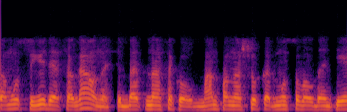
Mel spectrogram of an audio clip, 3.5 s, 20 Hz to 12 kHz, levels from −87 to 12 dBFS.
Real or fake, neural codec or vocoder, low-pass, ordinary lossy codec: fake; vocoder, 48 kHz, 128 mel bands, Vocos; 10.8 kHz; MP3, 48 kbps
